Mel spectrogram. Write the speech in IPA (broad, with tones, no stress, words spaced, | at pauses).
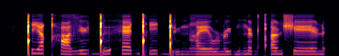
ǃi˦qʰʌ˨ zy˦ɡ͡ǃɨ˦hɛ˦ ǃʼi˦ɡ͡ǃy˨ŋʁeː˨w ɳy˨bŋə˦˨ɖqʼɛ˦ɳʃeː˦ɳ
